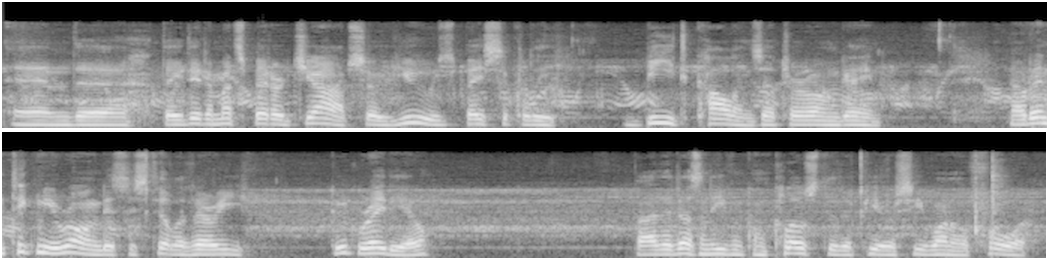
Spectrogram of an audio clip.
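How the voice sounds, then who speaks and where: A man giving a casual, hands-on equipment demonstration with halting, informal explanations. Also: medium pitch. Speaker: radio enthusiast presenting equipment. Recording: clear background noise.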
